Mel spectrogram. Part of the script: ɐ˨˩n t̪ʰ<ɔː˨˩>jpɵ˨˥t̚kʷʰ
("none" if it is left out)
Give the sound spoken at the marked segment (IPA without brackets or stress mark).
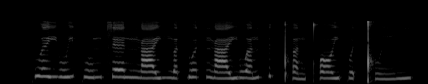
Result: ɔː˨˧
